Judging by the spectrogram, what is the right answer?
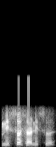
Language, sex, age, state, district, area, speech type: Assamese, male, 18-30, Assam, Dhemaji, rural, conversation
